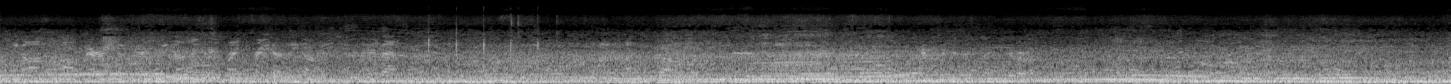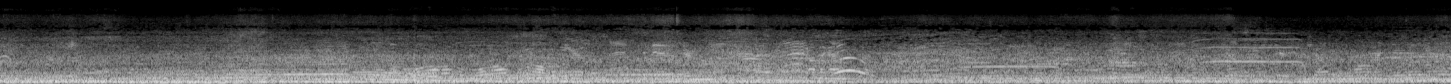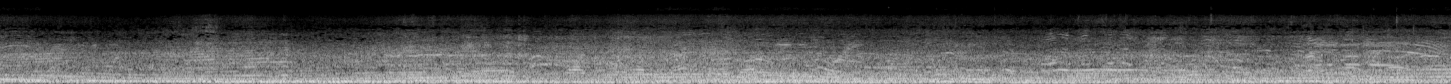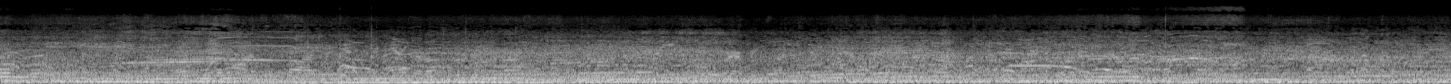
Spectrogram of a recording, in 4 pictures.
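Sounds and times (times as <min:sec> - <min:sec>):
crowd murmur: 0:00.0 - 0:58.0
race car engines passing: 0:00.0 - 0:58.0.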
